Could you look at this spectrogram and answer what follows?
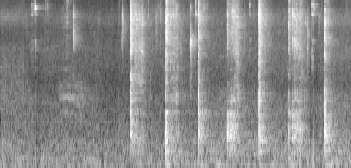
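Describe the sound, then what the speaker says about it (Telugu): Cashew nuts frying in a large kadai for vegetable fried rice, a low sizzle broken by repeated loud scraping and clinking of a metal spoon stirring, with the strokes growing busier partway through; no talking. "ఇప్పుడు దీంట్లో ముందుగా జీడిపప్పు వేసి వేయించుకోవాలి."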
